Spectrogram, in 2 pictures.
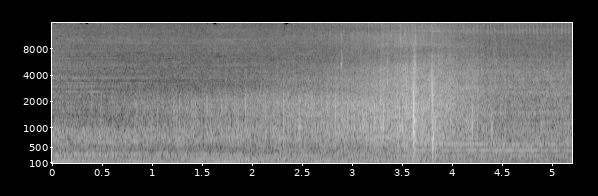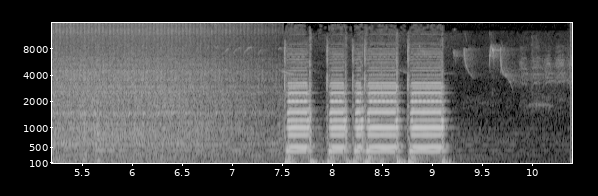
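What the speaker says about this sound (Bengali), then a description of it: "ফাগুয়ারা ভিলার গেটে গিয়ে হর্ন বাজাতে" A Scorpio SUV's engine rumbles and idles, then its horn sounds at the gate of Faguara Villa in a burst of about four loud, close honks before falling quiet.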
